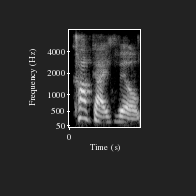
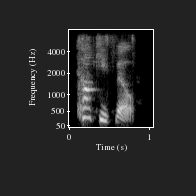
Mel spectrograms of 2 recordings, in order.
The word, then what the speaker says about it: Cockeysville: It looks like Cockeyesville. Like you got a lazy eye kind of thing. Yes, like it's a Cockeyesville, but it's actually pronounced Cockeysville.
